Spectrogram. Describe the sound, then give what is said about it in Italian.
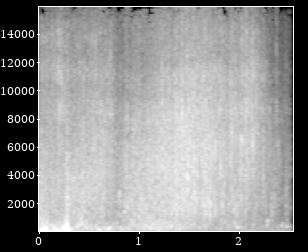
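A splash as someone dives into water, followed by a steady wash of churning, bubbling water that lasts a couple of seconds before cutting off abruptly. No voices are heard. “Era un tuffo.”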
